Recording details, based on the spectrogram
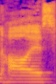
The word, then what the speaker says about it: Hollis: It rhymes with Basin Ballas. – Jason Mollis. – No, you got half of it right. It's Jason Hollis.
